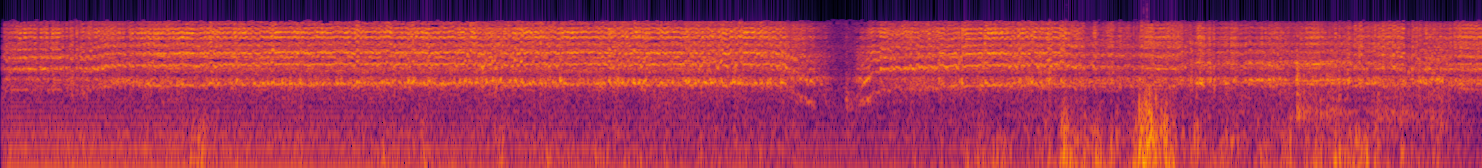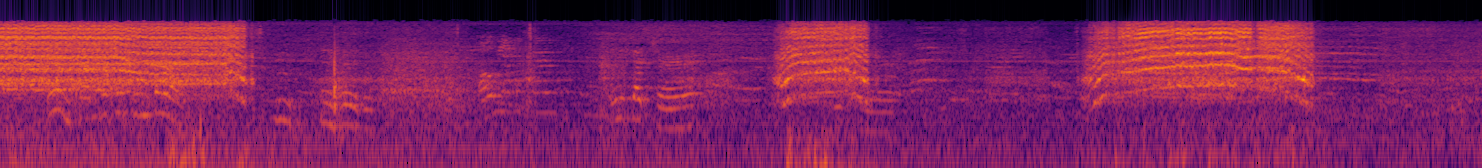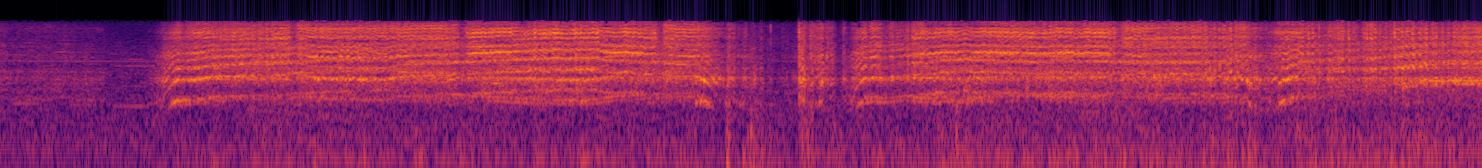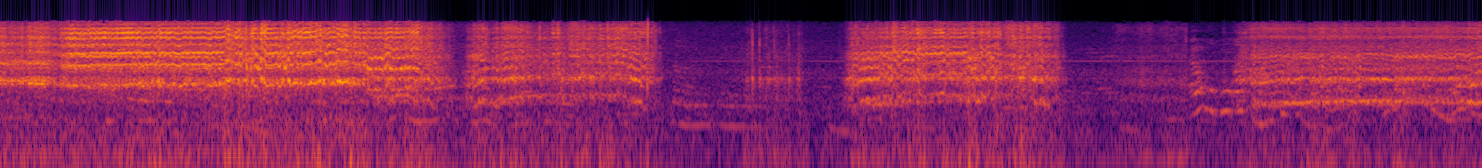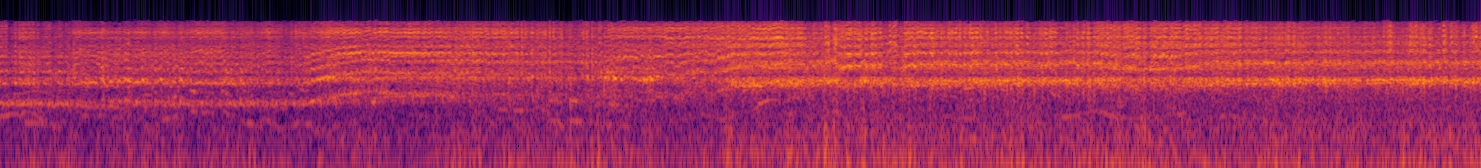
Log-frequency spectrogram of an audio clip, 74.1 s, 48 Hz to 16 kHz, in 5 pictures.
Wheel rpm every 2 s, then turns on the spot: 200, 210, 210, 190, 140, 210, 220, 210, 150, 10, 10, 70, 40, 160, 30, 60, 150, 160, 60, 130, 150, 160, 220, 210, 130, 80, 60, 90, 60, 110, 110, 140, 160, 200, 230, 220, 230.
20-24 28-30 50-52 54-56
